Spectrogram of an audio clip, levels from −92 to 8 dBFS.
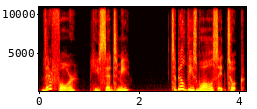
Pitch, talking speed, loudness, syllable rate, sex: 230 Hz, 160 wpm, -19 LUFS, 5.0 syllables/s, female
